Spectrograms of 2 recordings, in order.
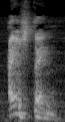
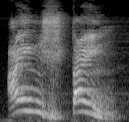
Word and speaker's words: Einstein: Einstein, pues lo pronunciamos como si fuera norteamericano, pero es Albert Einstein.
